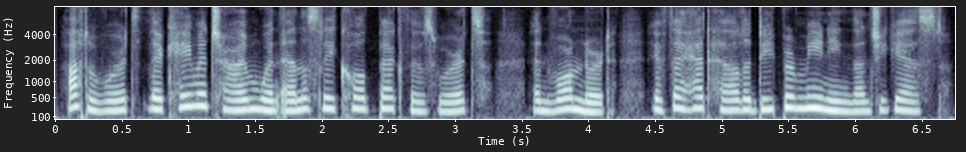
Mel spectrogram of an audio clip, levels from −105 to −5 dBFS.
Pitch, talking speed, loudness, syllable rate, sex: 230 Hz, 205 wpm, -17 LUFS, 5.9 syllables/s, female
